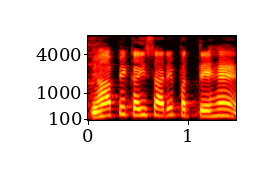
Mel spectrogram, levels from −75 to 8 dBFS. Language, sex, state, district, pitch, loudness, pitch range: Hindi, male, Arunachal Pradesh, Lower Dibang Valley, 225 Hz, -15 LUFS, 215-235 Hz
